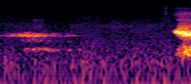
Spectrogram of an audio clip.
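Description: A close, drawn-out yawn: a soft, sustained vocal tone that fades, followed moments later by a short, loud, breathy exhale. No one speaks.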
